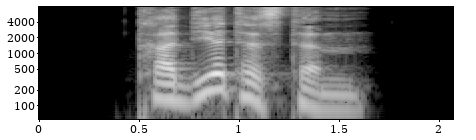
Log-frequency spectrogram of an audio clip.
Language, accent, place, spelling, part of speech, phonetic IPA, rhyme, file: German, Germany, Berlin, tradiertestem, adjective, [tʁaˈdiːɐ̯təstəm], -iːɐ̯təstəm, De-tradiertestem.ogg
- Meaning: strong dative masculine/neuter singular superlative degree of tradiert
